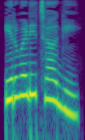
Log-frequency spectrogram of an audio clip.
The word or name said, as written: ಇರ್ವಡಿಚಾಗಿ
